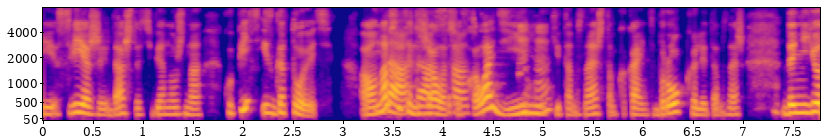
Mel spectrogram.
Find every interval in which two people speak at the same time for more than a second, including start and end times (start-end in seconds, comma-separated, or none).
3.3-5.1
